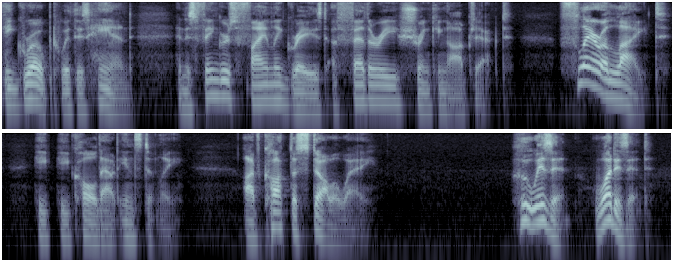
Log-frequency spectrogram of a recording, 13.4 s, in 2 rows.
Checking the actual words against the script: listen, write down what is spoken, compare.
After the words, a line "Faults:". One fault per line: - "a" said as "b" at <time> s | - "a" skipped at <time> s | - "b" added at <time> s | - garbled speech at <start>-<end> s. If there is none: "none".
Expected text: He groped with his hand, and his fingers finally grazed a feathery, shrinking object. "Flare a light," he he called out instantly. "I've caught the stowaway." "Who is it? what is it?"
He groped with his hand, and his fingers finally grazed a feathery, shrinking object. "Flare a light," he he called out instantly. "I've caught the stowaway." "Who is it? what is it?"
Faults:
none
